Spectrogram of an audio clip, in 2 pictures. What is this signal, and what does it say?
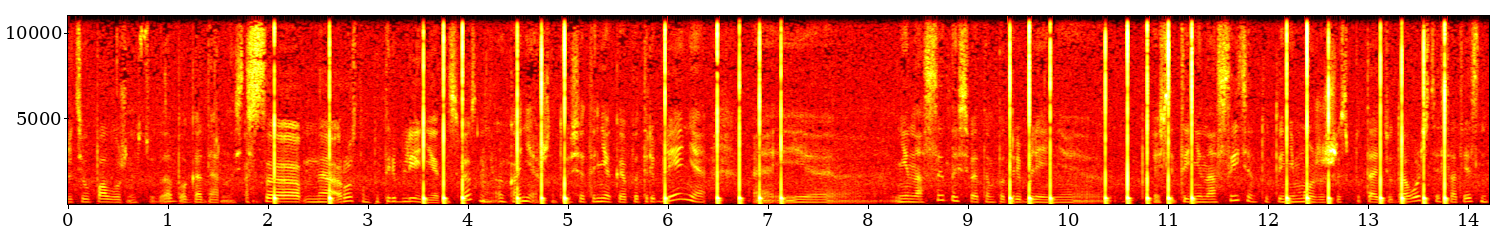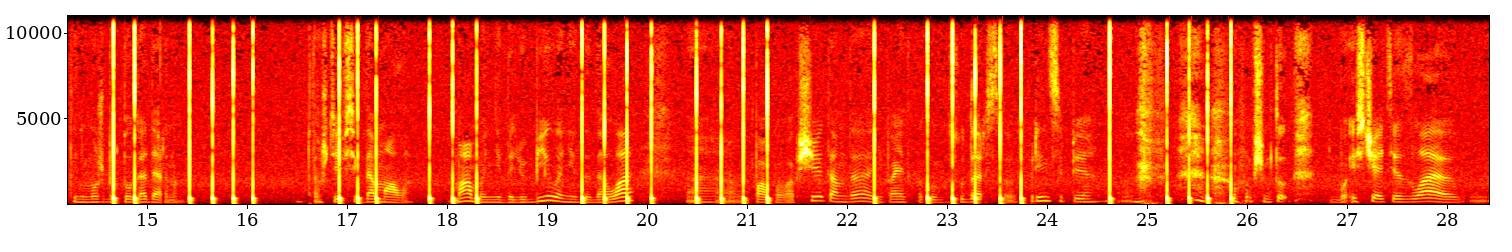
Tap code, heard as knocks on a wall, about 5 knocks a second, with speech in Russian. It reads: AND POINTED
